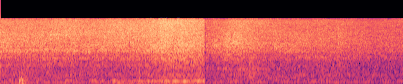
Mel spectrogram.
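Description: Red wine sizzling and hissing as it boils hard in a hot aluminium pot around a browned beef shank, being cooked off. The hiss is steady and eases a little about halfway through.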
